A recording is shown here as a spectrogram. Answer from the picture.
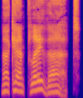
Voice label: Female Emote ERROR PLAY; Sanlayn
